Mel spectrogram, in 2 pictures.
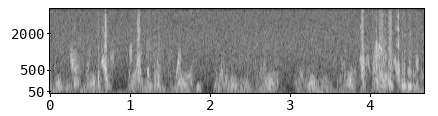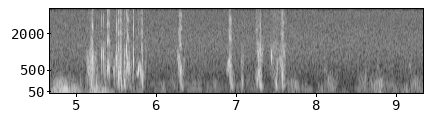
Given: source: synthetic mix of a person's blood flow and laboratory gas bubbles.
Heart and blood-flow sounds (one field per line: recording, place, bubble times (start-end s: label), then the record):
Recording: Doppler ultrasound of blood flow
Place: precordium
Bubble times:
0.25-0.42 s: bubbles
0.58-0.81 s: bubbles
0.99-1.16 s: bubbles
1.20-1.40 s: bubbles
3.87-4.64 s: bubbles
5.02-5.88 s: bubbles
6.26-6.37 s: bubbles
6.88-6.99 s: bubbles
7.06-7.12 s: bubbles
7.23-7.37 s: bubbles
7.42-7.64 s: bubbles
From the record:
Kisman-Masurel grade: 233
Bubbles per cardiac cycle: several, 3 to 8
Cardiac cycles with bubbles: 50 to 99%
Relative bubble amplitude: loud (0.450 to 0.775)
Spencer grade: 3 (all of the cardiac periods contain showers or single bubble signals, but not dominating or overriding the cardiac motion signals)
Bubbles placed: only in the low amplitude regions of the cardiac cycle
